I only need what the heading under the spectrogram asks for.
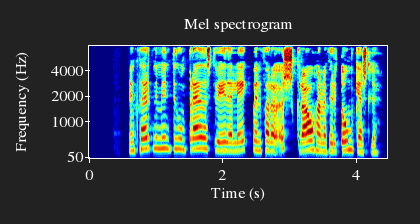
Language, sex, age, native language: Icelandic, female, 30-39, Icelandic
